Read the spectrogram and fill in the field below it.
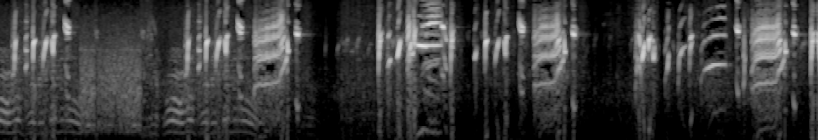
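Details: Algerian goldfinch in an edited song montage, giving short broken phrases of sharp chirps and harsh buzzy notes with gaps of quiet between them.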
